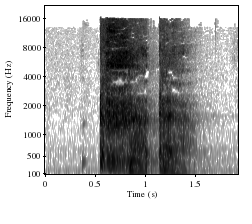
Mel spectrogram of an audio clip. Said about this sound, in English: And I'll apologize once for the coughing, and then we'll just put up with it from here on out.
